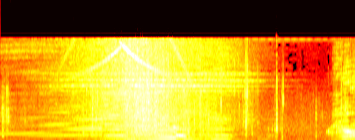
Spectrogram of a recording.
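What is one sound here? A monster lets out a loud, growling roar.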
